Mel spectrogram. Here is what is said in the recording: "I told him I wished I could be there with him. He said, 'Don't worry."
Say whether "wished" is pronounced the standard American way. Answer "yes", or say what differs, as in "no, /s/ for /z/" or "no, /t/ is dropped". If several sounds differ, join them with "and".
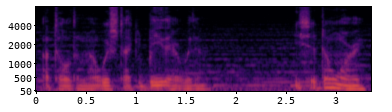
yes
